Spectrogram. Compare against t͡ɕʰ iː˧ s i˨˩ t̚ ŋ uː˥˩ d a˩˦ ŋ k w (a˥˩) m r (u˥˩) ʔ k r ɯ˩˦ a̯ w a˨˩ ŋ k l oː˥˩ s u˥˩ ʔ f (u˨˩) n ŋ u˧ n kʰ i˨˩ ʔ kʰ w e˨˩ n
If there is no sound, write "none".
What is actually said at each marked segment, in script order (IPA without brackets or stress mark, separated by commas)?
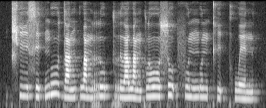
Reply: a˨˩, u˦˥, u˧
